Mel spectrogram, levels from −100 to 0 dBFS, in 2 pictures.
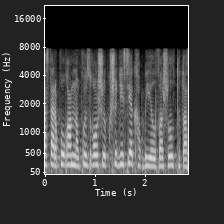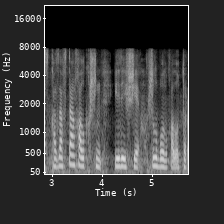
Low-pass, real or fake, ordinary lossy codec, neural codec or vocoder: none; fake; none; codec, 16 kHz, 4.8 kbps, FACodec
